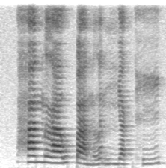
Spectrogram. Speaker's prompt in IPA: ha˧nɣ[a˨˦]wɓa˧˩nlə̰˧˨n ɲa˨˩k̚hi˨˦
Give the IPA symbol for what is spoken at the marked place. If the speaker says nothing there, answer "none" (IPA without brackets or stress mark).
a˨˦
